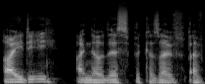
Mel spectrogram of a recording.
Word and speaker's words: Aydi: I believe this company is pronounced Aydi.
